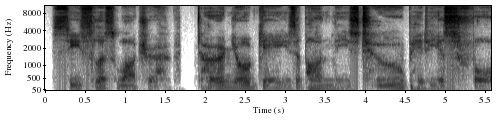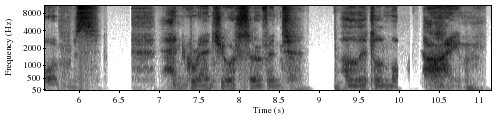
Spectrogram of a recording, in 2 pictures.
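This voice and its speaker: Putting on a character voice, a man speaks very slowly at a medium pitch. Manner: invoking, solemn.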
